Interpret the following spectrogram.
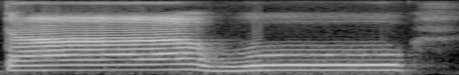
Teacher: واو الٹا پیش وو، وو کو بھی کھینچیں گے، الٹا پیش کو ہم 2 حرکت کھینچ کے پڑھتے ہیں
